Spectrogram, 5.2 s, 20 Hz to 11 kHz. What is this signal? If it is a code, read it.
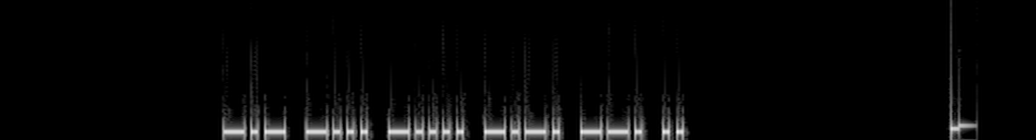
Morse code, heard as a keyed tone, about 34 wpm, 700 Hz. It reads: KB6CGI
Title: USA Call Signs 35wpm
